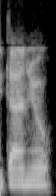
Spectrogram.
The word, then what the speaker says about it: Daniell: Just I think like Instagram and Twitter is just at Andy Daniell, with a surname spelled with two L's, which is actually how it's spelled.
